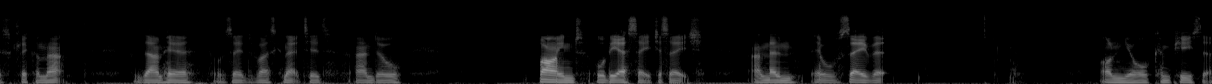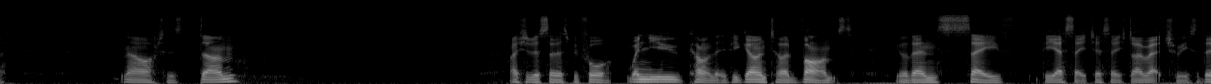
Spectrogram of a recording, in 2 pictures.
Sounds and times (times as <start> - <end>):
Speech: 0.0 - 4.1, 5.4 - 9.0, 11.0 - 12.2, 13.3 - 14.6, 17.2 - 24.2.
